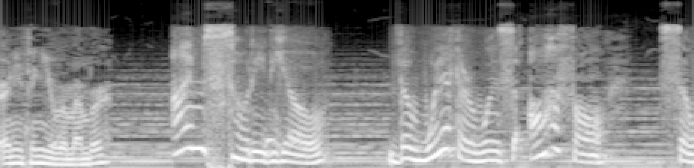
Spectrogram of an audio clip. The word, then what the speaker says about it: Ryo: See, his name is spelt R-Y-O, so it's like Rio. But everyone calls him Dio, which I'm guessing is like the actual pronunciation.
